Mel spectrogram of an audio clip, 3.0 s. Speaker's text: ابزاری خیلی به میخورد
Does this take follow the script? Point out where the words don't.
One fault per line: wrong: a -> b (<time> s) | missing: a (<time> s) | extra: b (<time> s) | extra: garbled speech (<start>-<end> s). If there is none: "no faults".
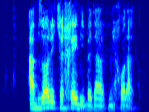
extra: که (1.1 s)
extra: درد (1.8 s)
